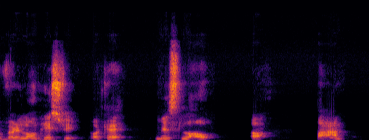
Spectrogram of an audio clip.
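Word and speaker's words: 老板: So we read 老板, not 老. Okay, it becomes a right tone.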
